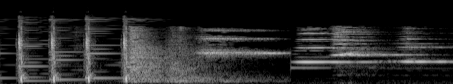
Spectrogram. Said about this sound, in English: First, I just have to type in the passcode to open this heavy titanium door.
